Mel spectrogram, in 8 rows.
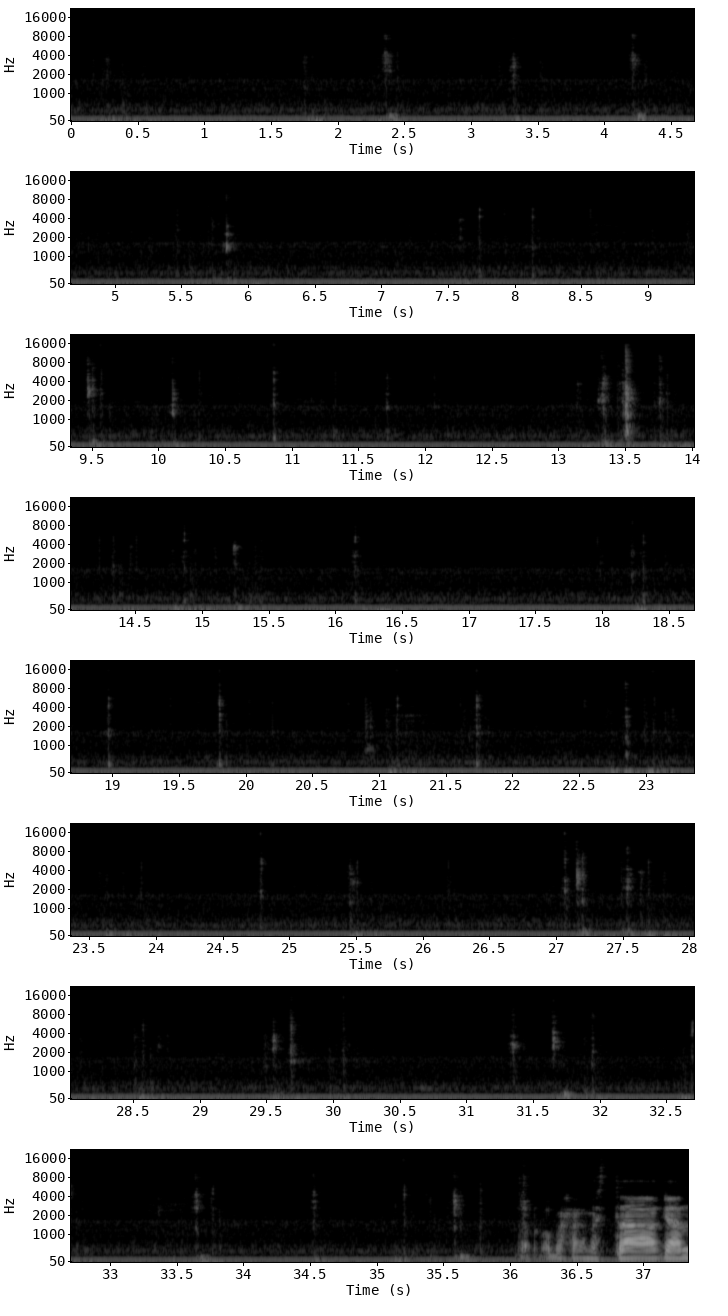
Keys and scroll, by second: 0.0-0.7 typing, 13.2 super+z, 14.4-15.6 typing, 21.0 s, 22.4-23.5 typing, 25.3 typing, 27.6-28.4 typing, 32.5 s.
